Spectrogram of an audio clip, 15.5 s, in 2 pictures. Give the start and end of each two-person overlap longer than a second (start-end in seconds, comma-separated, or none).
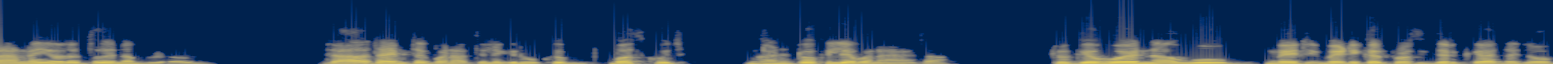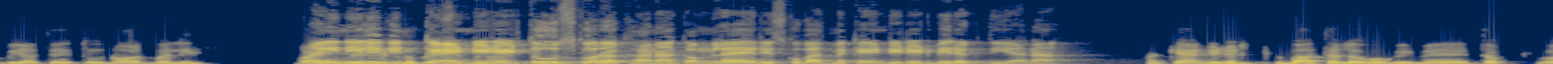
9.3-10.6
